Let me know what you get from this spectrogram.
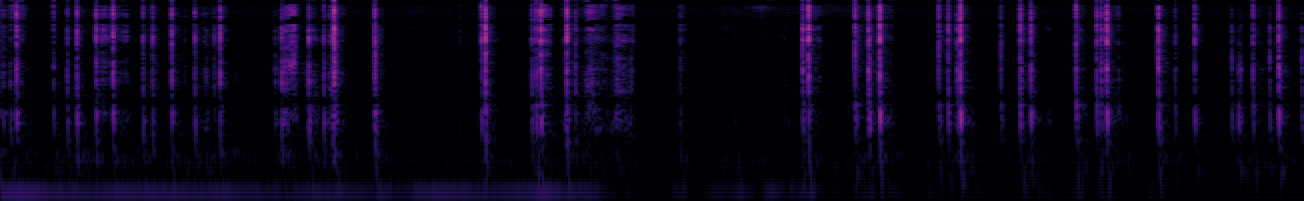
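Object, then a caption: Small closed cardboard box. Several long press-on nails rapidly tap the glossy front face of a small, closed, hollow cardboard Xbox controller box. Dozens of quick, dry, hollow clicks with little ring and a mid-low body come in irregular bursts. A steady low hum sits under the first half and then drops away.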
